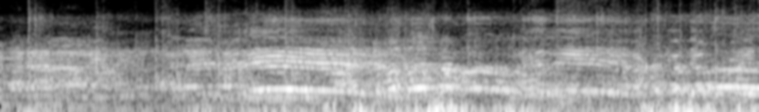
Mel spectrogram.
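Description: A crowd of men and women chatter nearby, outdoors.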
